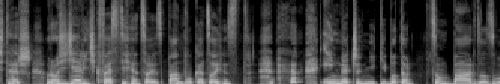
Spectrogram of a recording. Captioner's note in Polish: śmiech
